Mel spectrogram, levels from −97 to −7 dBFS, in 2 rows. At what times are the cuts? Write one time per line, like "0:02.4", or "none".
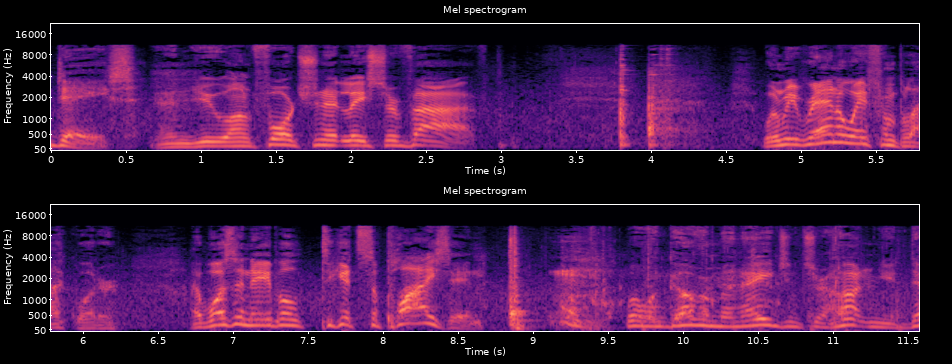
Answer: none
